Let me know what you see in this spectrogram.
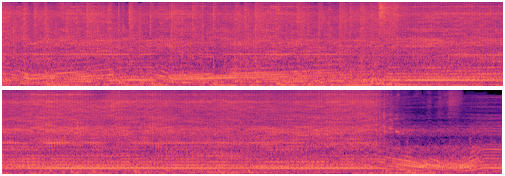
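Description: Car engine sound of a drifting RC car, revving up and down. About four seconds in it holds one steady pitch for several seconds, then rises and falls again near the end.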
